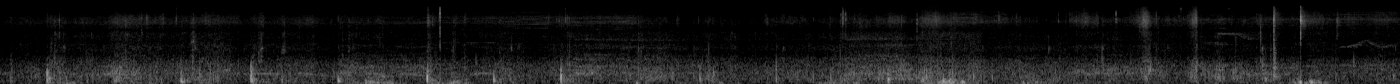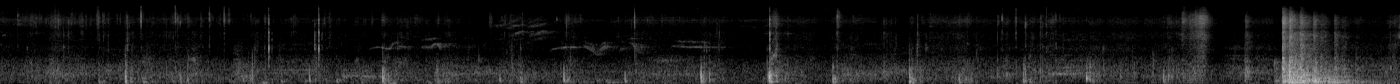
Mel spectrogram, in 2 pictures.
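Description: Footsteps on paving and concrete steps, an irregular run of light treads and knocks. A voice comes in just before the end.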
